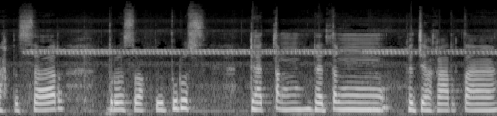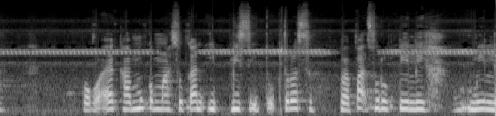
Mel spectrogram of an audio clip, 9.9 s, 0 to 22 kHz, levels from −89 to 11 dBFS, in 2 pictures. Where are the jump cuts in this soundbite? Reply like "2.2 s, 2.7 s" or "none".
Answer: 7.7 s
